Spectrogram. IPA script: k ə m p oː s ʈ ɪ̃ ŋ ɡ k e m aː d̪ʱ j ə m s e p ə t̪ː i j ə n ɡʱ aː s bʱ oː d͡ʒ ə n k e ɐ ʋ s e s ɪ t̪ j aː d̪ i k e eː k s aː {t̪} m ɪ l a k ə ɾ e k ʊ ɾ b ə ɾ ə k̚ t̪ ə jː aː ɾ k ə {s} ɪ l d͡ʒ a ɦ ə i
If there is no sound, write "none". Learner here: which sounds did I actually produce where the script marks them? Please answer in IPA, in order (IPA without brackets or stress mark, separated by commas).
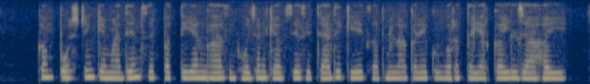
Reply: t̪ʰ, none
